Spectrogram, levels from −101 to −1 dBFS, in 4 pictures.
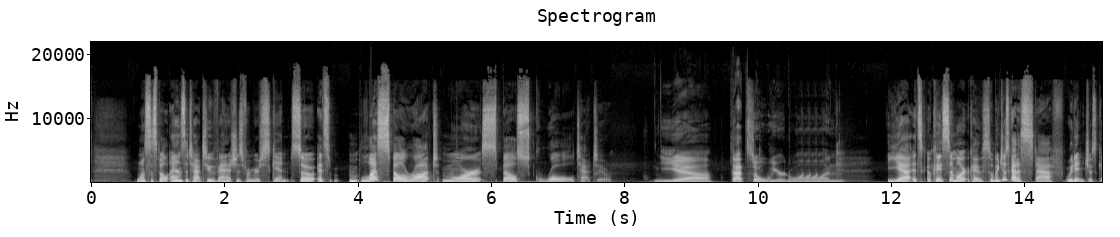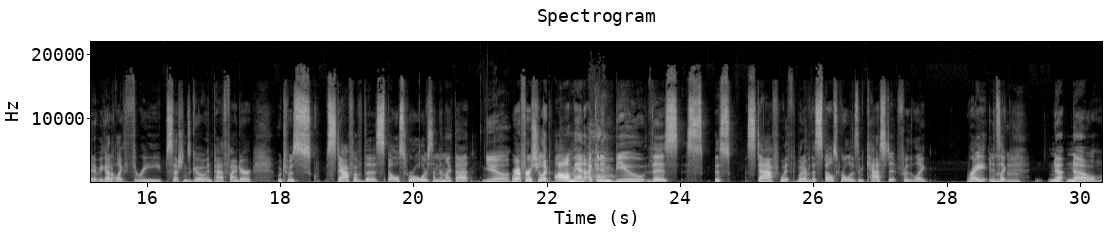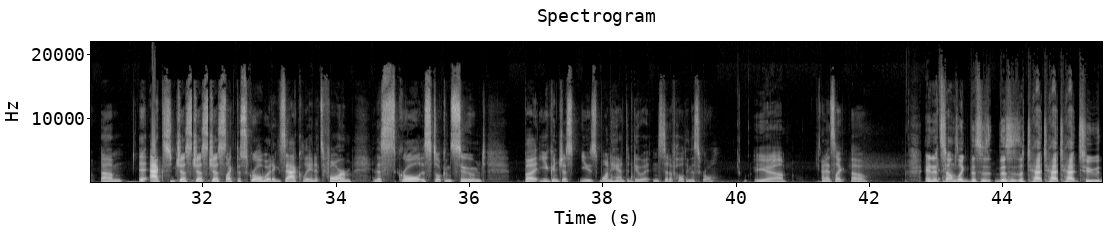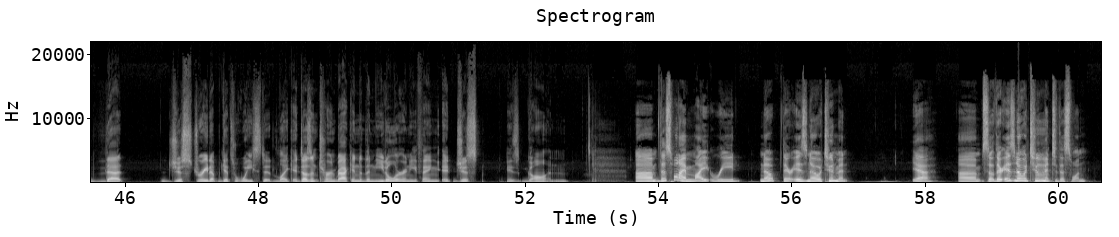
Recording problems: audio stuttering; at 11 s, at 32 s and at 44 s

